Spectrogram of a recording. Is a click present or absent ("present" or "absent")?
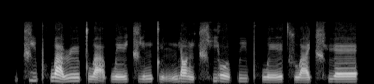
absent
